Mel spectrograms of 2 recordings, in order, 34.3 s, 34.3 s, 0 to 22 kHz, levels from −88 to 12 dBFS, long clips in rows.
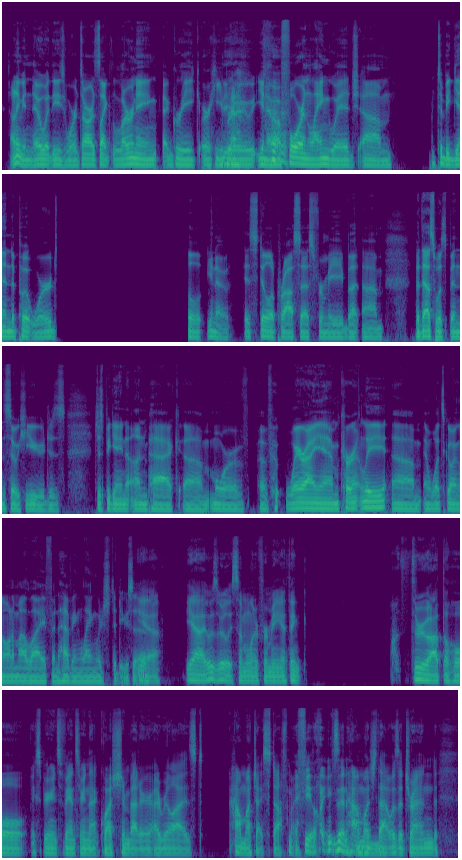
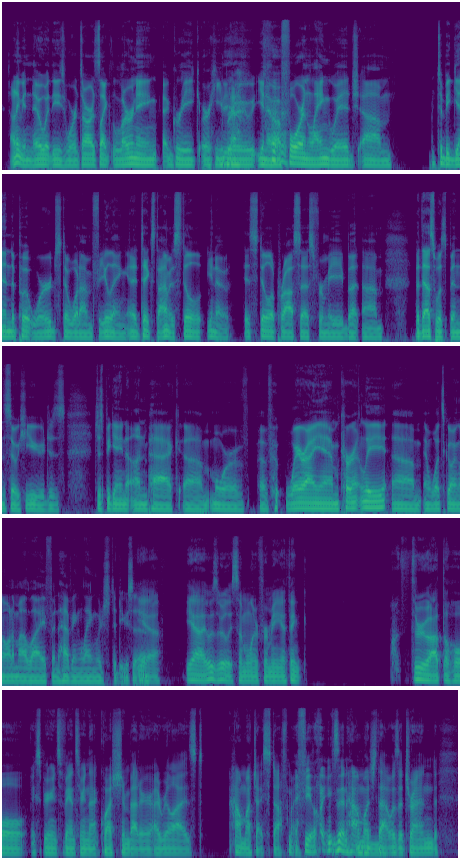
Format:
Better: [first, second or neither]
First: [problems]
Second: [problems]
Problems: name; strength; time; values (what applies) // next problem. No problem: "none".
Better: second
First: audio cutting out; at 7.5 s for 2 s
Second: none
